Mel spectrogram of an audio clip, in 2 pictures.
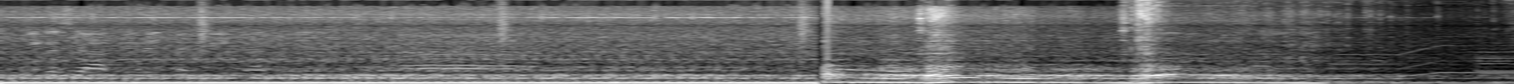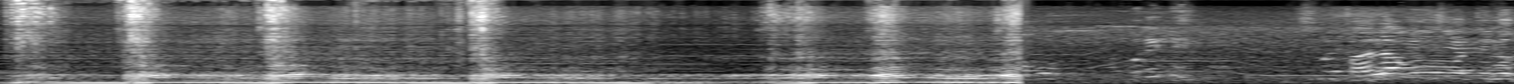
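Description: A car engine idles loudly, then revs through a string of rising and falling bursts with brief pauses between them, heard up close while people talk nearby.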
